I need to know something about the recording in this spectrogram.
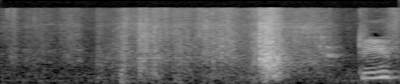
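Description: Paper towels rustling and being torn off, in a rustle that builds to one short, loud tearing burst about a second and a half in.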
